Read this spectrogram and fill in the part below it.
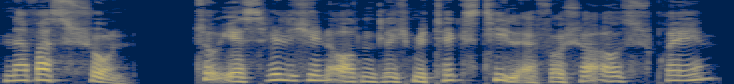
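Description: Chirpy greedy little birdie - guy doing the voice, squeaky and bouncy. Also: expressive, takes it slowly, creaky, a little mellow, heavily acted. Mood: eager. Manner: squeaky, eager, scheming.

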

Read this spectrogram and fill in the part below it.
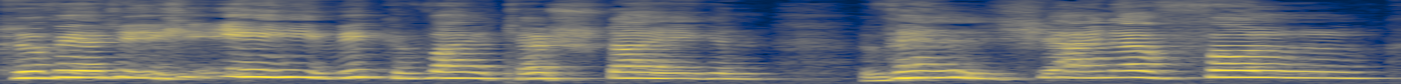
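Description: A man's voice: medium pitch, expressive, slow, darkish tone, pitched above the performer's own voice. A man voicing a vain, pompous firework rocket that boasts with haughty, affected grandeur in a storybook tale. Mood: triumphant. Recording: roomy echo.

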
